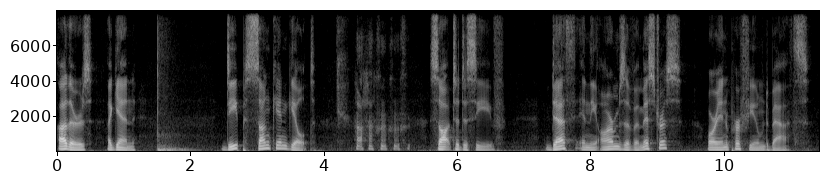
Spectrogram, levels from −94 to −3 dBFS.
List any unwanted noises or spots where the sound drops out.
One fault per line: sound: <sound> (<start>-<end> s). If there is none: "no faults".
sound: thud (1.5-2.2 s)
sound: laugh (4.2-5.3 s)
